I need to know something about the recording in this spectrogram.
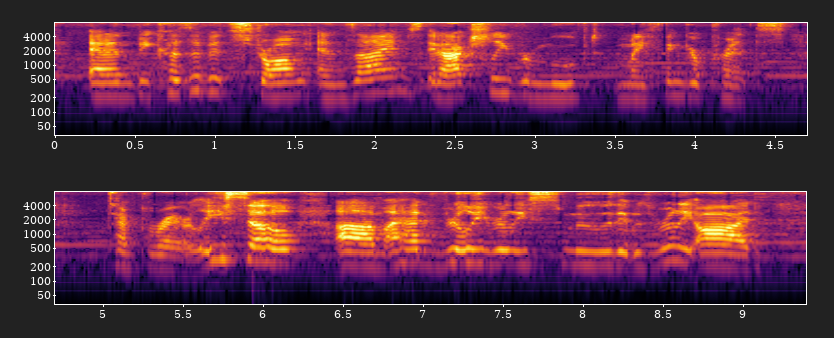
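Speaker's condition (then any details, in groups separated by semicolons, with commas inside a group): No condition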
